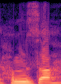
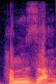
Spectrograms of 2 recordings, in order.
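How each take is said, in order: Both takes have the same delivery.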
